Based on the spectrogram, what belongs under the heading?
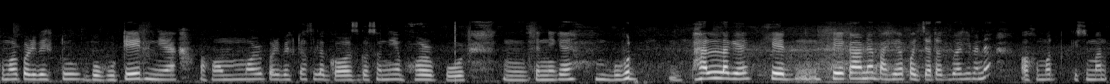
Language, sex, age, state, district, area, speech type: Assamese, female, 30-45, Assam, Golaghat, urban, spontaneous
